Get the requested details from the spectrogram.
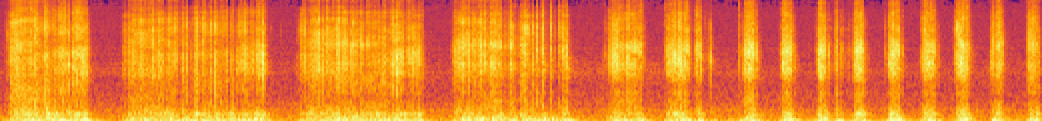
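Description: An X-Acto knife blade scratches across a thin, blue, hand-sized non-woven synthetic fiber scouring pad held in the hand. It starts with long, rough, bright scraping strokes separated by brief pauses, then shifts to a quicker run of short, crisp scratches. A low rumble sits beneath the hiss throughout.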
